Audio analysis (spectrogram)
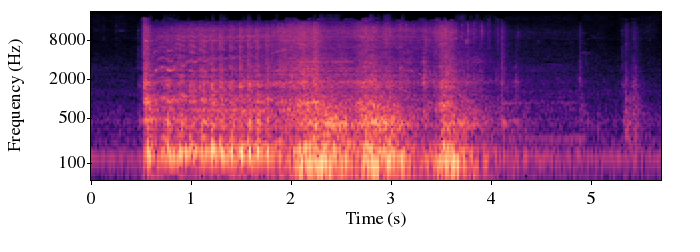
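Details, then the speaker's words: Chrysler 318 (5.2L V8) Jeep ZJ, full-time 4WD, cold start next day: long, hard cranking and uneven sputtering. Runs fine once warm and starts fine above 60°F or with a heater underneath. Most sensors replaced; owner suspects the ECM. "well I can keep on doing that he'll finally crank and win the smooze out it'll run fine and then once it gets warm rest of the day it'll crank and run perfect"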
